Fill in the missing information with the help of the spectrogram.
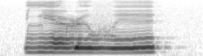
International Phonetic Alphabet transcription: lʲ ɛ̃ ɭ ɘ v ɪ

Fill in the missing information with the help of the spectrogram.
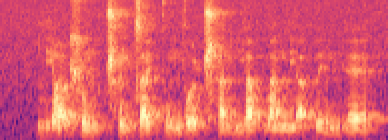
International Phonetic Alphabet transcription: l j ɑ̰˨˩ ʊ̯ ʂ u˥˩ m u˩ ʈ͡ʂʰ ə˥˩ n t͡s a˧˥ ɪ̯ k u˥˧ n̪ j o˥˩ ʊ̯ ʈ͡ʂʰ a̰˨˩ n m j ä˥˩ p w a˥ n l j ä̰˨˩ p e˥˩ ɪ̯ m ɥ ɛ˥

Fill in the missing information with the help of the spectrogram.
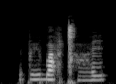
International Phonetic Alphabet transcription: p e̤ b a f ǀʰ a̤ i̯

